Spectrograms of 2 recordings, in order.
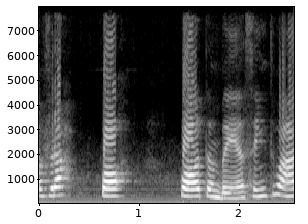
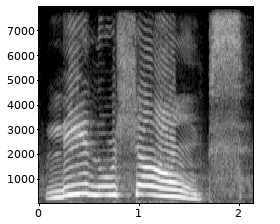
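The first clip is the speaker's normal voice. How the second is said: high, stretched mnemonic word; exaggerated elongated pronunciation; drawn-out reading; 5 semitones higher, much slower than usual. Shown as a demonstration. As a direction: read it slowly, dragging out each syllable. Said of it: "Vamos ler".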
